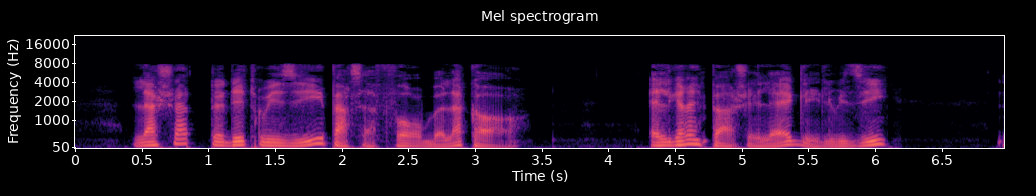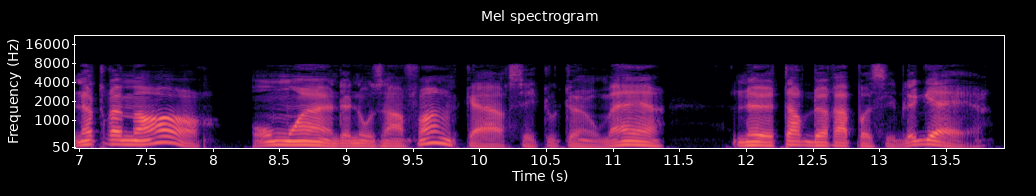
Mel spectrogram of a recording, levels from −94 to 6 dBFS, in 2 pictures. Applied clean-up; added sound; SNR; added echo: none; none; none; none.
